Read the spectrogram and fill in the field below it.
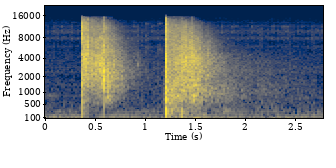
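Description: Two sharp, loud gunshots at a shooting range, spaced under a second apart, each followed by a short reverberant tail, with no talking.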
